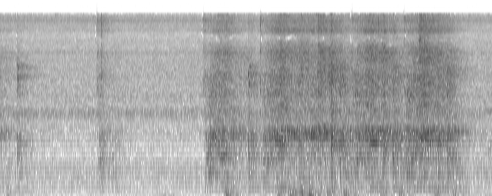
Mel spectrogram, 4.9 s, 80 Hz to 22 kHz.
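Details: Yamaha Exciter 135cc motorcycle with recently replaced new battery: repeated short bursts of starter whirring that never catch into a steady run; engine cranks long and is reluctant to fire, cause not yet found.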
